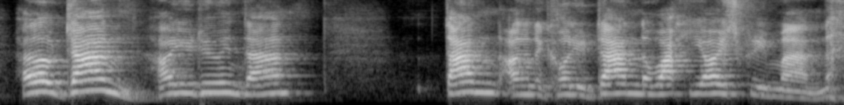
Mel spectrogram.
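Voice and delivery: high, loud, gleeful hello; big hammy shout-out to a fan; excited loud greeting. Real, not acted.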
